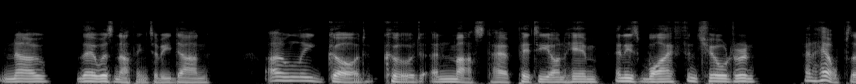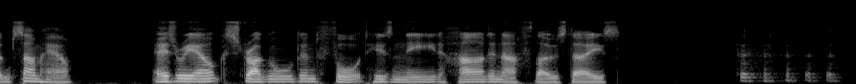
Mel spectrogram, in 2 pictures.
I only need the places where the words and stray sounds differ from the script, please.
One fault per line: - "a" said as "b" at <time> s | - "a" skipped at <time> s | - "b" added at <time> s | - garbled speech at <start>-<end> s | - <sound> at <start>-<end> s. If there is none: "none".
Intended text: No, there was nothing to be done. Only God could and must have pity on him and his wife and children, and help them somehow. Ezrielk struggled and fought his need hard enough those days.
- laugh at 15.9-17.0 s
